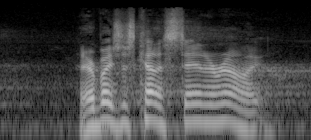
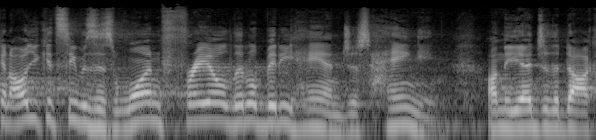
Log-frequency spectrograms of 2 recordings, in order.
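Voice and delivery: normal talking voice

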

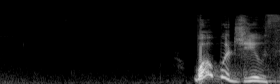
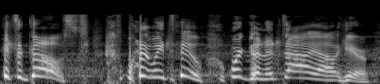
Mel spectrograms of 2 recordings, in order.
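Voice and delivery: panicked disciples; 11 semitones higher than usual. Retold or imitated. Disciples seeing a ghost on the sea, mock high panic. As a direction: ham up the terror of the disciples. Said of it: "They go".

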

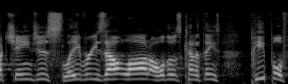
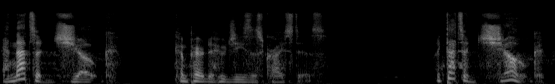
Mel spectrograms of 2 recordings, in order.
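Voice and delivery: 1 hushed awe; 8 semitones lower, 10 dB quieter than usual. Real, not acted. Awed hushed aside about Jesus.

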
